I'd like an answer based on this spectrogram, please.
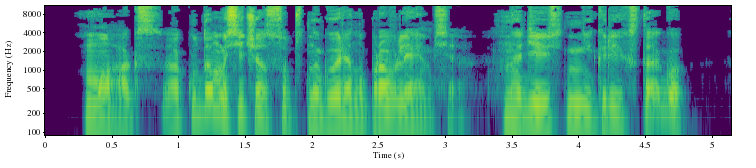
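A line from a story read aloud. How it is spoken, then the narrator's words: Mocking question. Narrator (Russian): насмешливо спросил Анатоль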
